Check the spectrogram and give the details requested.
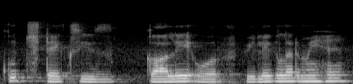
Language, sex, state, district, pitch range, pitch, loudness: Hindi, male, Punjab, Fazilka, 125-140 Hz, 130 Hz, -17 LUFS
